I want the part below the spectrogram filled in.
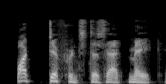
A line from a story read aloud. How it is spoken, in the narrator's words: asked the Lego harshly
